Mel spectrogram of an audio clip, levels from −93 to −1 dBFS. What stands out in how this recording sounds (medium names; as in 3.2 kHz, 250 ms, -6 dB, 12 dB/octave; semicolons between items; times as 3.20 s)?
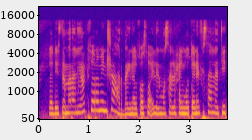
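phasing stages 4, 1.1 Hz, lowest notch 450–1900 Hz; a quantiser's noise floor 10-bit, dither triangular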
